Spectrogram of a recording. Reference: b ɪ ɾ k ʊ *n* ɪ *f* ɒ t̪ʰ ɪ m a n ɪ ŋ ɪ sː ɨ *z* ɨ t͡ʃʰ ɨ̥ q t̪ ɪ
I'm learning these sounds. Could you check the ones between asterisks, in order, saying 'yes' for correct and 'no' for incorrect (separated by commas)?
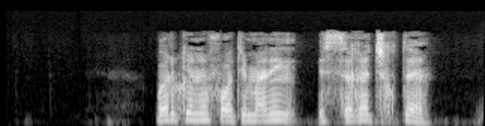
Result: yes, yes, no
